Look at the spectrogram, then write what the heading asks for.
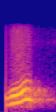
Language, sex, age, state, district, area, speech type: Maithili, male, 60+, Bihar, Begusarai, rural, conversation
